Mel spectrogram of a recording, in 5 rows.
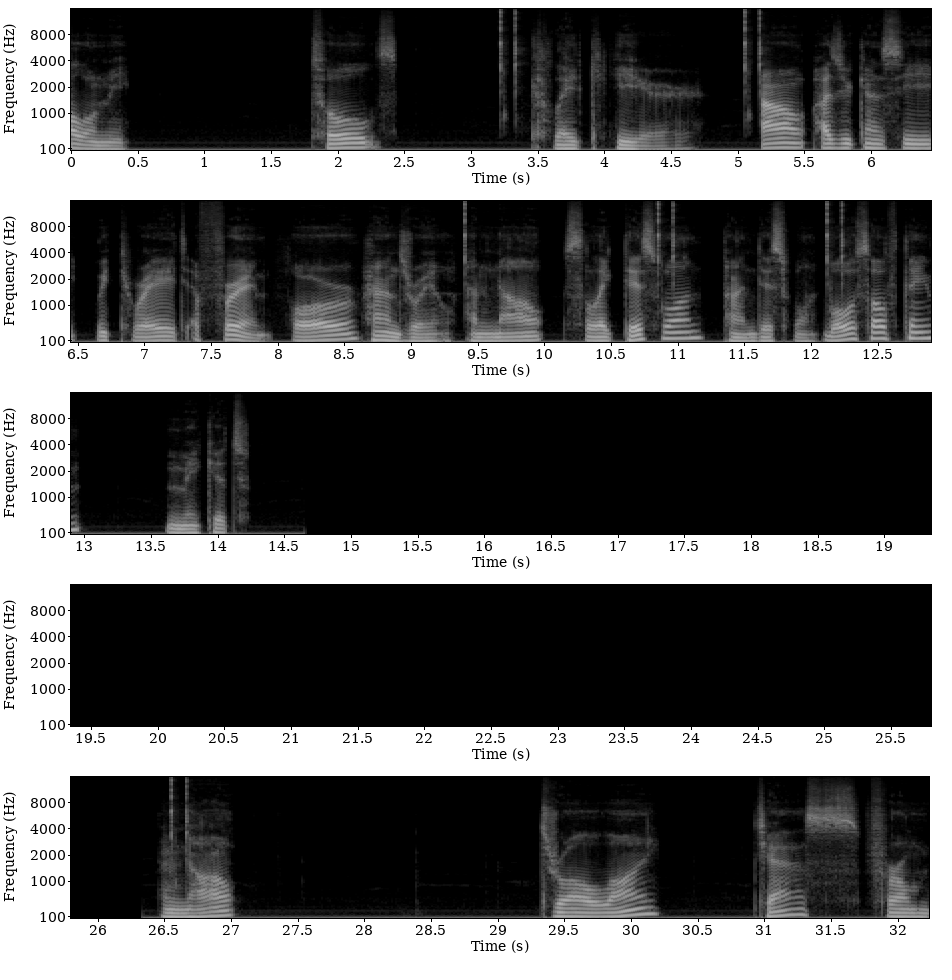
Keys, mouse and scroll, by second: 0.2 shift+middle click, 5.9 scroll down 1, 6.2 shift+middle click, 8.5 scroll up 1, 8.6 shift+middle click, 8.8-9.4 shift+scroll down 2, 9.7 middle click, 10.1-10.4 scroll up 1, 10.4 shift+middle click, 11.5-11.8 scroll up 1, 12.2 ctrl+click, 14.5 right click, 16.9-17.3 scroll down 1, 17.4 shift+middle click, 18.6 scroll up 1, 19.5-19.9 scroll down 1, 21.0 m, 23.0-23.6 scroll down 1, 23.6-23.9 scroll down 1, 24.2 m, 24.3-24.9 shift+scroll down 2, 25.0 shift+middle click, 25.2 shift+scroll down 1, 26.9 scroll down 1, 27.2 shift+middle click, 27.6 scroll up 1, 28.5 shift+middle click, 28.8-29.1 shift+scroll down 2, 29.1 shift+middle click, 29.5-30.1 scroll up 1, 30.8 l.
